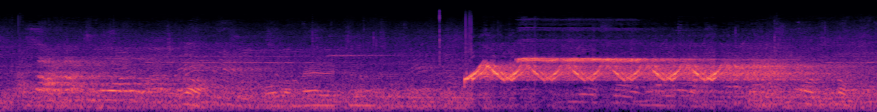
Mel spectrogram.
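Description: An electronic alarm starts suddenly about three and a half seconds in and is loud: a warbling tone sweeping up and down about three times a second over a steady high tone, then settling to a steady high sound.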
